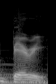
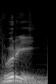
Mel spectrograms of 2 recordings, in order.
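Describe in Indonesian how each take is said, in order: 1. Vokal pertama bunyinya 'e'. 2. Vokal pertama bunyinya 'oo'. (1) "ini bacanya berry" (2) "itu salah"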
